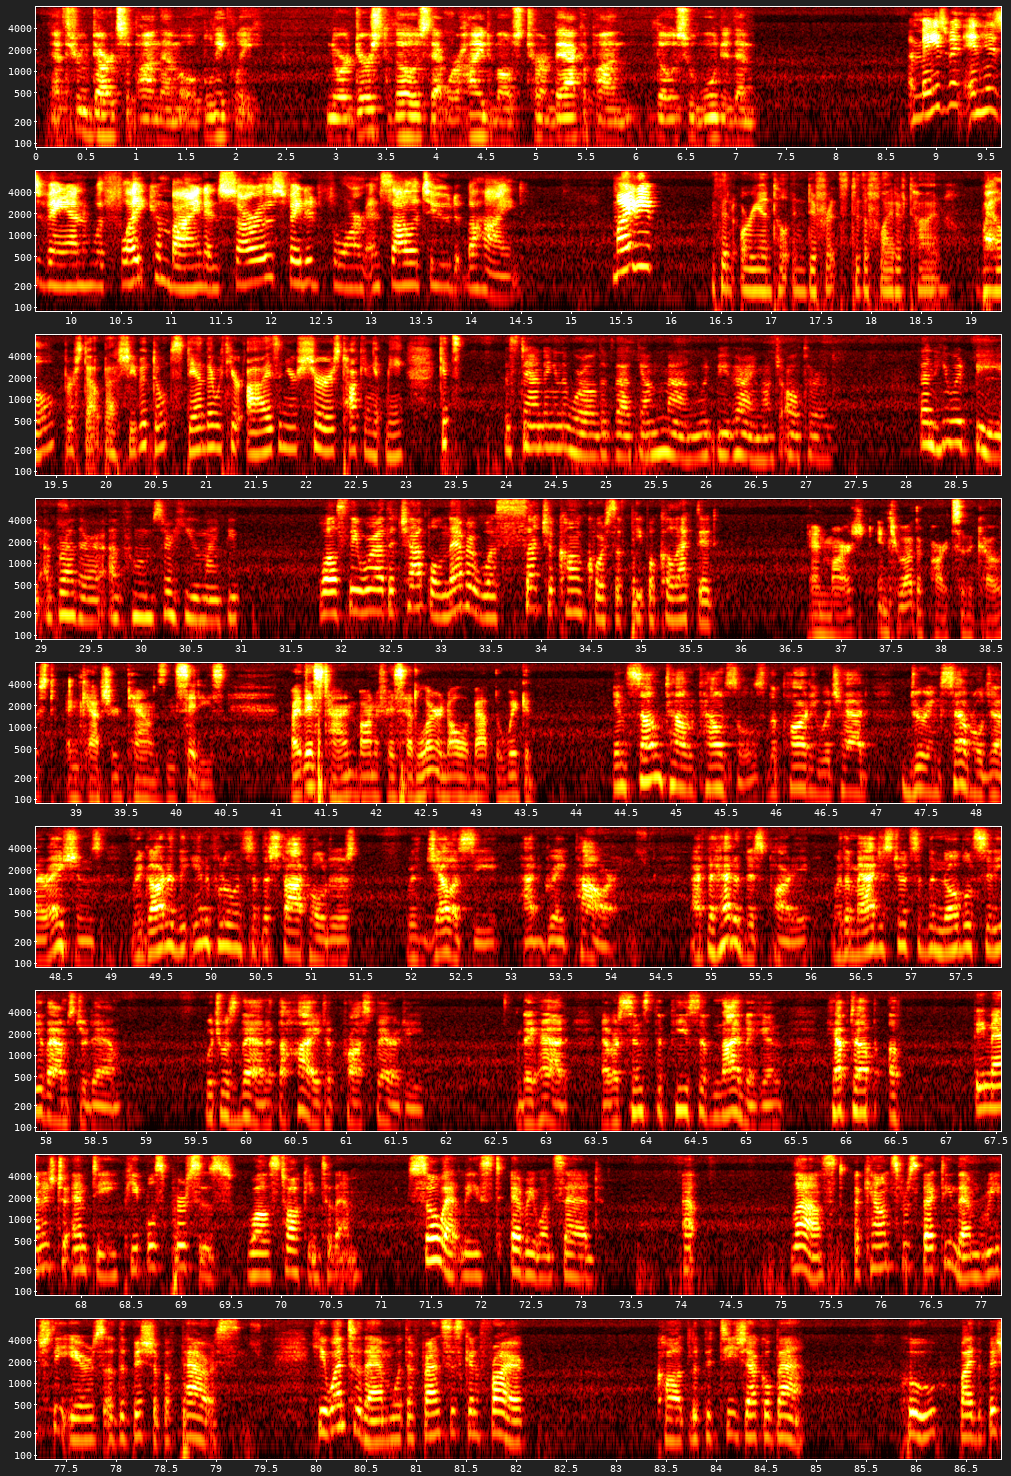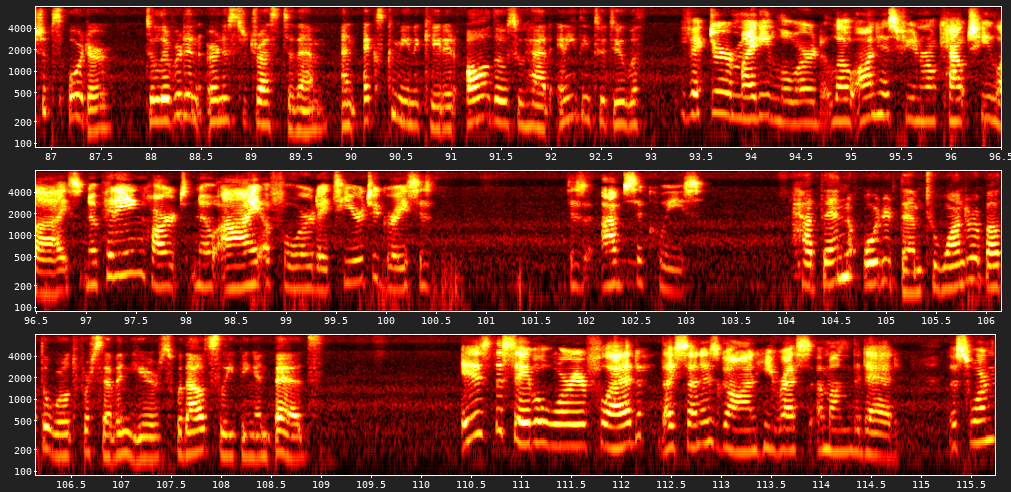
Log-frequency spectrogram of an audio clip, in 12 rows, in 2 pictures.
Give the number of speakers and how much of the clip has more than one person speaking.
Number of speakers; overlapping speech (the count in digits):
7, no overlap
